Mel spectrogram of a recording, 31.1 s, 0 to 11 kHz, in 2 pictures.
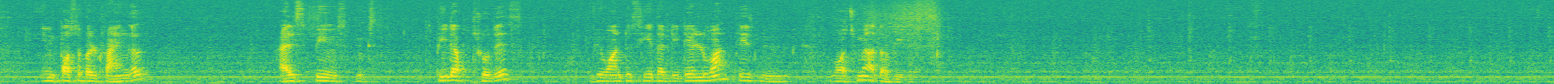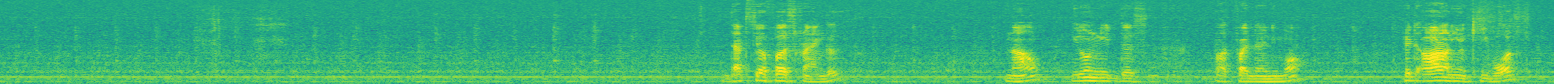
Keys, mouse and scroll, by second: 0.1 click, 1.4 d, 1.6 click, 2.3 click, 2.7 click, 4.6 d, 5.3 click, 6.2 d, 6.8 click, 7.0 Delete, 7.9 click, 8.6 click, 9.9 click, 11.7 click, 14.0 right click, 14.3 click, 14.8 Delete, 15.0 click, 15.1 Delete, 15.2 click, 15.4 Delete, 15.8 click, 18.3 click, 22.6 ctrl+Num_Lock, 23.3 ctrl+g, 26.0 click.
